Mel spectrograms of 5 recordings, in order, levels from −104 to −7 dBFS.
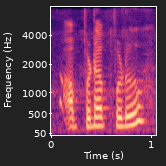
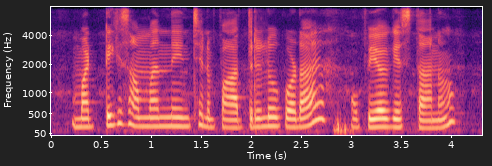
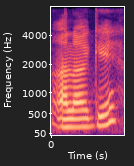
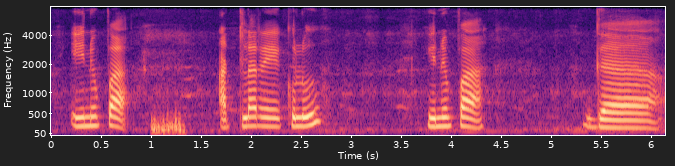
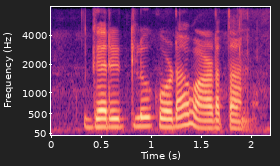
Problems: constant background noise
